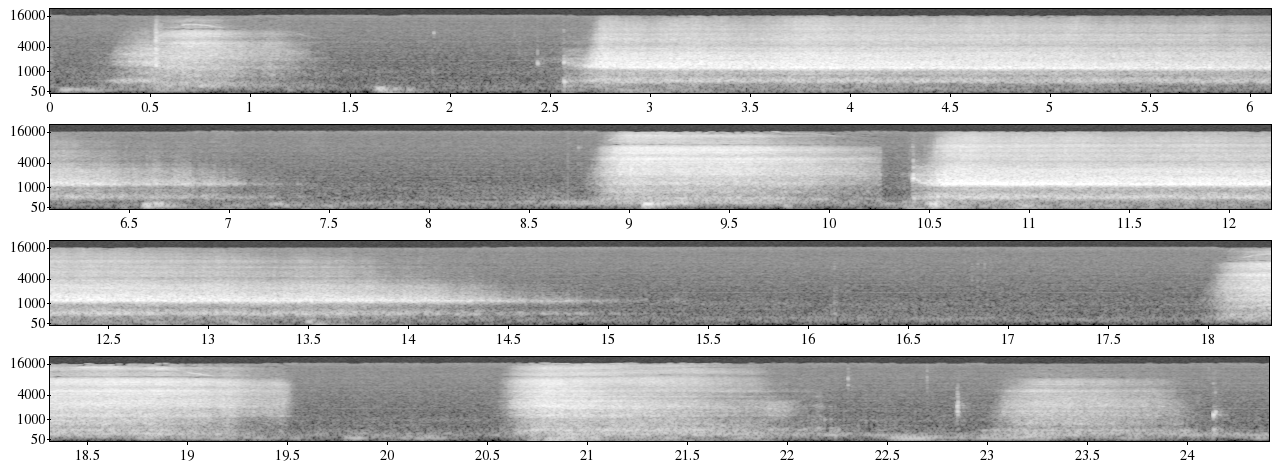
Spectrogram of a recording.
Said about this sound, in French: Sentez votre corps se reposer, se déposer à chacune de vos expirations qui se font de plus en plus profondes, de plus en plus longues.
